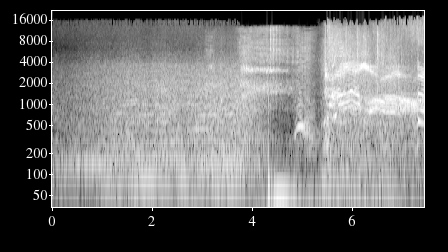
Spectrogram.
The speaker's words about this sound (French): J'ai roulé sur ce trampoline camouflé et la voiture s'est retournée. Ah, ma radio s'est aussi cassée dans l'accident.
